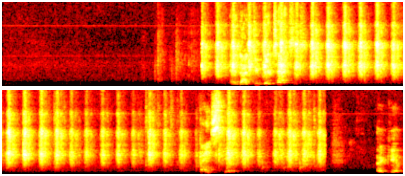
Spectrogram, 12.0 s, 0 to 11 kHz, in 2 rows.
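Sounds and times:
shaker rattling: 0:02.6 - 0:10.9.

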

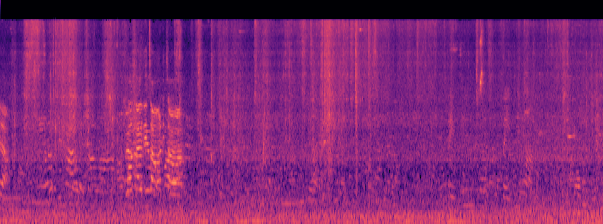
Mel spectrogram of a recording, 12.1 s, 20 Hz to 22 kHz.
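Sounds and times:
indistinct crowd voices: 0:00.0 - 0:12.0.

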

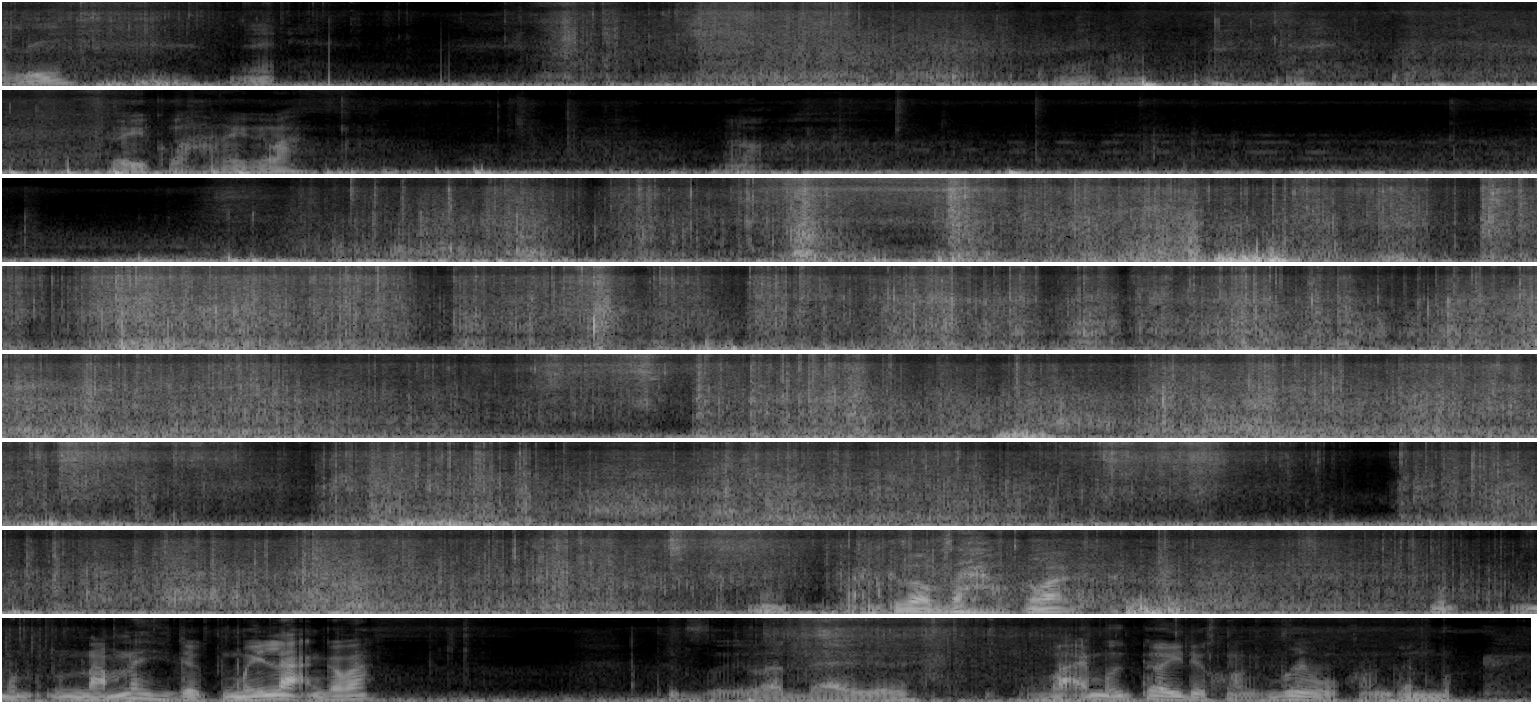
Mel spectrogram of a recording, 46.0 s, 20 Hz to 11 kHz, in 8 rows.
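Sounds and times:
granules landing on leaves: 0:12.4 - 0:40.6, 0:43.1 - 0:44.3.

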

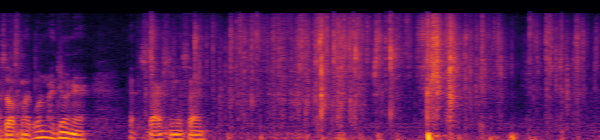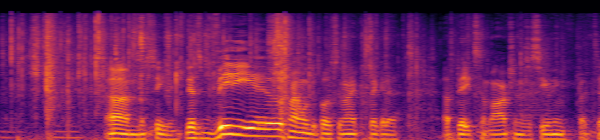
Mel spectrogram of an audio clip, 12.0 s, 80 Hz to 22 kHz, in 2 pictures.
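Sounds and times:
foil wrapper crinkling and tearing: 0:01.5 - 0:12.0.

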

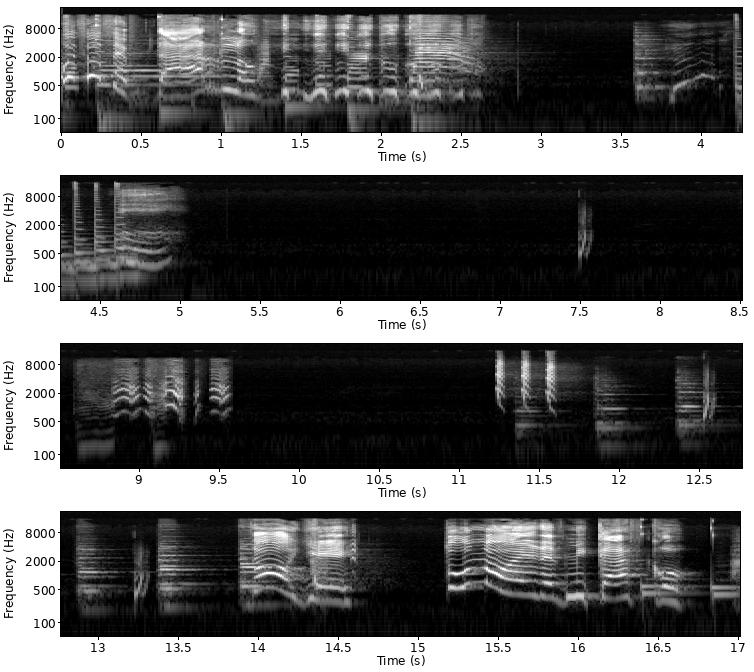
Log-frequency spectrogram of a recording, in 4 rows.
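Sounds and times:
warbling cartoon voice: 0:01.1 - 0:02.7, 0:03.8 - 0:05.1, 0:08.6 - 0:09.6.

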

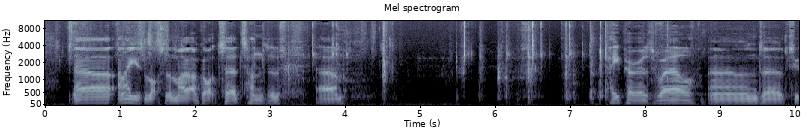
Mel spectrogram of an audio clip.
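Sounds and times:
plastic box clicks: 0:05.4 - 0:07.6.

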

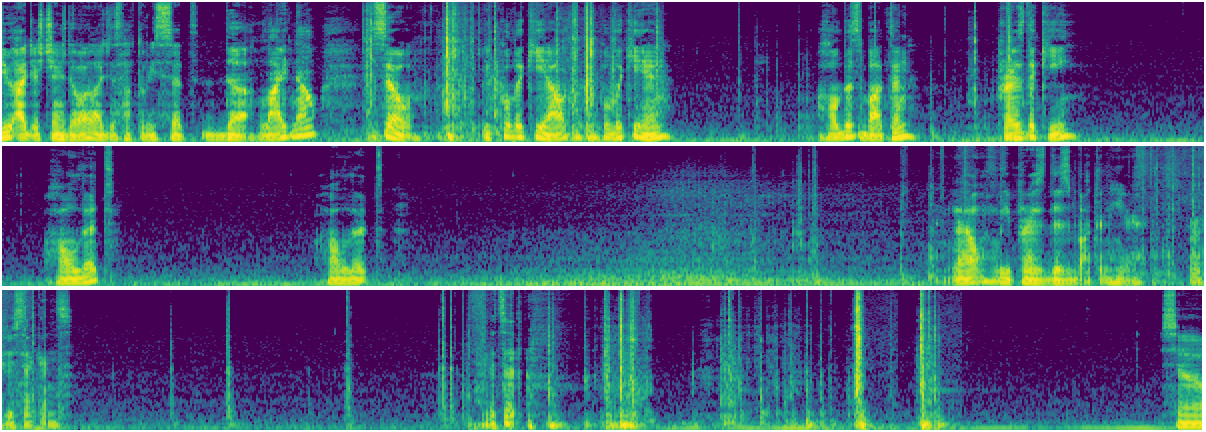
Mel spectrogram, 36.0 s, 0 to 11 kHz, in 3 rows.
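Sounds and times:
low car hum: 0:00.0 - 0:36.0
car key clicks and rattles: 0:03.6 - 0:06.7, 0:07.3 - 0:10.4, 0:19.5 - 0:20.4, 0:28.4 - 0:33.6.

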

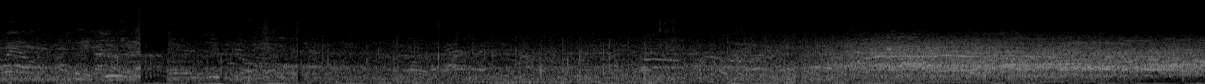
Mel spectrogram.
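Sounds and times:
faint voices calling out: 0:00.0 - 0:11.5
stadium background noise: 0:00.0 - 0:12.0.

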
